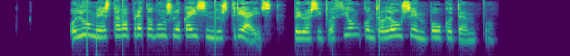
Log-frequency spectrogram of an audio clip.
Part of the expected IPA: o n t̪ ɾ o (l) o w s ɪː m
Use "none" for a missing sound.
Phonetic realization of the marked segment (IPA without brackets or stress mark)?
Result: l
